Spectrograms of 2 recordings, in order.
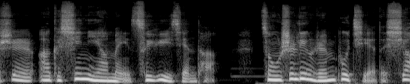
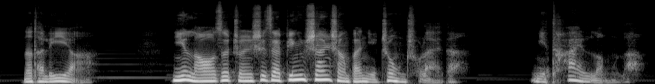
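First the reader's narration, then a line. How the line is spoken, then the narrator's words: Wistful lamenting sigh. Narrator (Chinese): 格里高利一想起阿克西尼亚那狂热的激情时，就感叹道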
